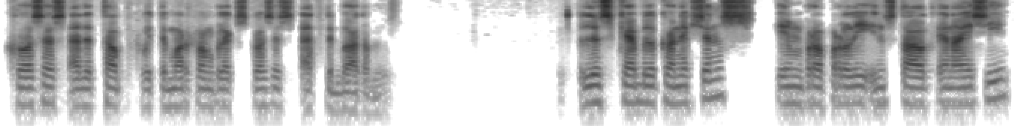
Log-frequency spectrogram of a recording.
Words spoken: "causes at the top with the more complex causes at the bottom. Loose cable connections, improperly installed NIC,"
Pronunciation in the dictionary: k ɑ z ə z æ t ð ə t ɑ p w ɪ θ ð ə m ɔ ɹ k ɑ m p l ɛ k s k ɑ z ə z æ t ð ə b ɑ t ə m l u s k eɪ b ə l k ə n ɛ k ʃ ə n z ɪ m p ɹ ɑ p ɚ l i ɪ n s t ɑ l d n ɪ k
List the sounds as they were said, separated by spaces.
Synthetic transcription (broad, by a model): k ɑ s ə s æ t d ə t ɑ p w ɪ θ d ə m ɔ ɹ k ɑ m p l ɛ k s k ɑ s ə s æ t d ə b ɑ t ə m l u s k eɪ b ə l k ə n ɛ k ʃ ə n s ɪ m p ɹ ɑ p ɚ l i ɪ n s t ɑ l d n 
